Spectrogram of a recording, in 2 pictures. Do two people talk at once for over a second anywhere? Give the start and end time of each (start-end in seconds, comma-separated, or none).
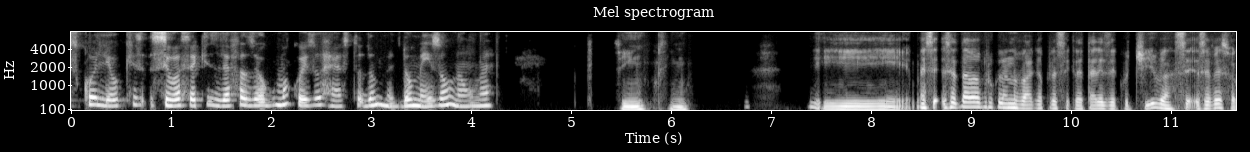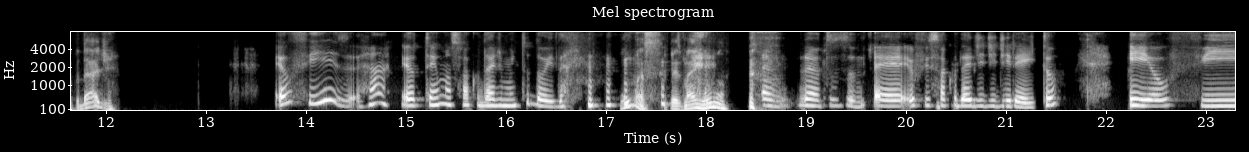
none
